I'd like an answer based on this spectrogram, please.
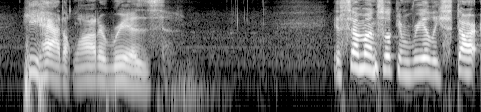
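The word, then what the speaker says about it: rizz: the word is Riz and I'm going to spell it R i ZZ she didn't spell it but it's Riz and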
